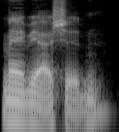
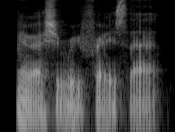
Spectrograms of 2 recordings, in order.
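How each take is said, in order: First: Said in the usual way. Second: Whispered under his breath, much softer and lower; muttered aside. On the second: Real, not acted. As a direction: mumble it to yourself like an afterthought. Muttering self-correction to himself.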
